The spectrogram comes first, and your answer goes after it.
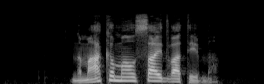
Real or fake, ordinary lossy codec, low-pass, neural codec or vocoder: fake; none; 10.8 kHz; codec, 24 kHz, 0.9 kbps, WavTokenizer, medium speech release version 1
